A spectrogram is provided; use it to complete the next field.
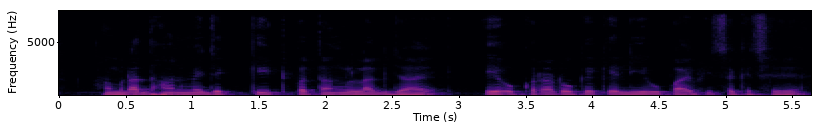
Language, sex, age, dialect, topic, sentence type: Maithili, male, 18-24, Bajjika, agriculture, question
